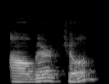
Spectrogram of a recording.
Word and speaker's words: Alberto: So let's look at the very first one, Alberto. It ends with a vowel, so the stress is next to the last, and we simply say Alberto, Alberto.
